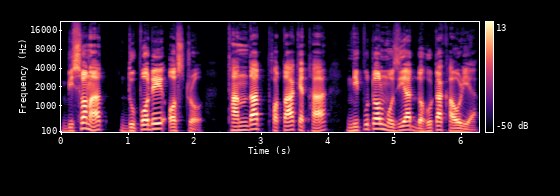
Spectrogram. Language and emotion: Assamese, neutral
